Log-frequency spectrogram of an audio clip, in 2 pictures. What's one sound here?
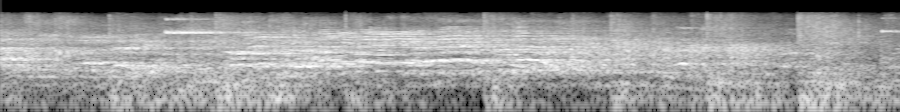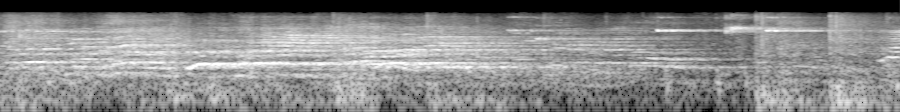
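A basketball bounces on a wooden court as a player dribbles.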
